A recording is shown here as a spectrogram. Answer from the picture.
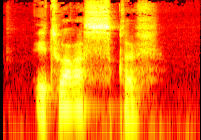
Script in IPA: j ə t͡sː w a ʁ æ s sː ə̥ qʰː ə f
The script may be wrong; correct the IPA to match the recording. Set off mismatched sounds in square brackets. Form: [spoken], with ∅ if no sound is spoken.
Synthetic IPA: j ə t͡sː w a ʁ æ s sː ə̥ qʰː ə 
